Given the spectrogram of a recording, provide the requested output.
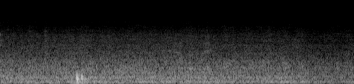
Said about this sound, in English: I will say, train break. A brown line break brought to you by the CTA of Chicago. Still running on a regular schedule, obviously.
